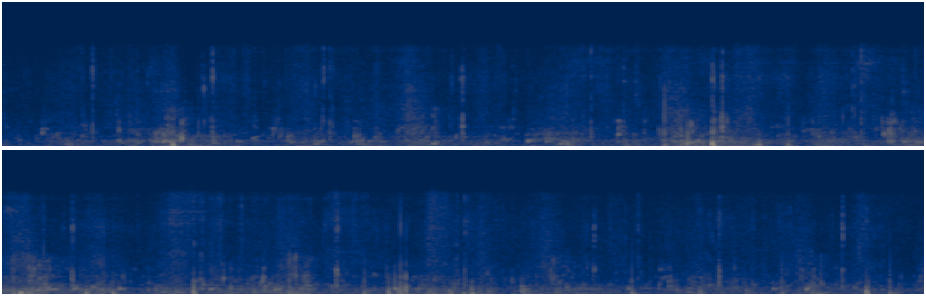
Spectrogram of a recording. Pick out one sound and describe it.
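Water ripples against the hull of a kayak.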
